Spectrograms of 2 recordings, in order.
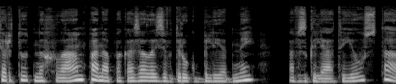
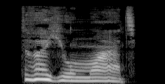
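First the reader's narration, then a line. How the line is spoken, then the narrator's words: Exclamation. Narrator (Russian): воскликнула Эбби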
